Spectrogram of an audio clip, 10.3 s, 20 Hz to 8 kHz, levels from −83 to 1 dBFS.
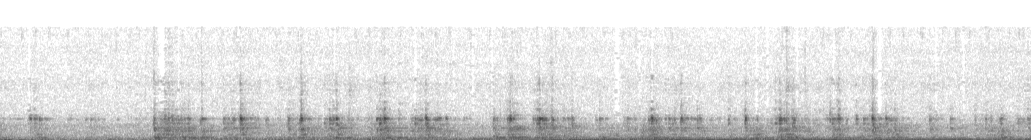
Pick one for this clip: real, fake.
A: real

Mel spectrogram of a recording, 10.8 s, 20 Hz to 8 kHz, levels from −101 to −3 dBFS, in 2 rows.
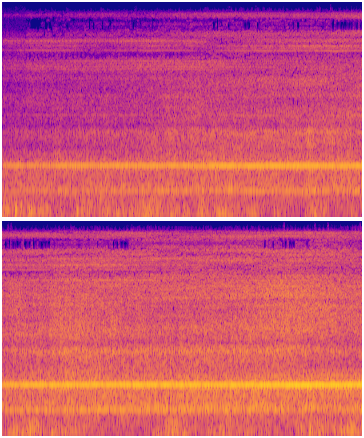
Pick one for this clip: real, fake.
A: real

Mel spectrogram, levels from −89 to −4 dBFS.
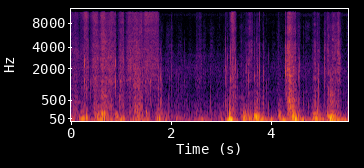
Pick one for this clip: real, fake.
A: fake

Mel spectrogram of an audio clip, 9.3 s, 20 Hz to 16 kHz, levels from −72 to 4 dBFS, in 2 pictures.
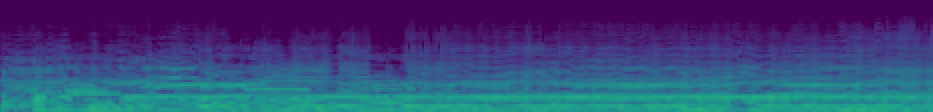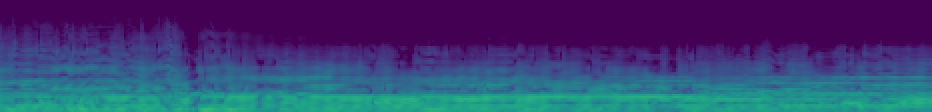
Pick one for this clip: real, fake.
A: fake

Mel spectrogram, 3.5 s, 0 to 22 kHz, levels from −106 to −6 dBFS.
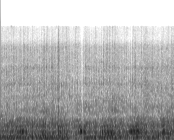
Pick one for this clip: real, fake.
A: fake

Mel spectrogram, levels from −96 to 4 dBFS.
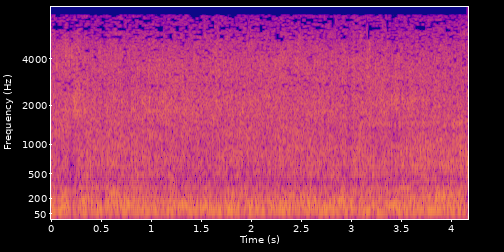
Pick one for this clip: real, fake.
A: real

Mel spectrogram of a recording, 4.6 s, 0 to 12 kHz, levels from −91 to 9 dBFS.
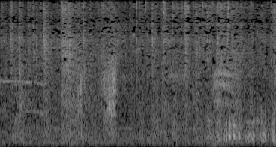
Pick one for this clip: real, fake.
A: real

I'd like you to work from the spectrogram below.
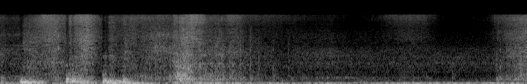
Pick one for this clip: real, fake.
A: real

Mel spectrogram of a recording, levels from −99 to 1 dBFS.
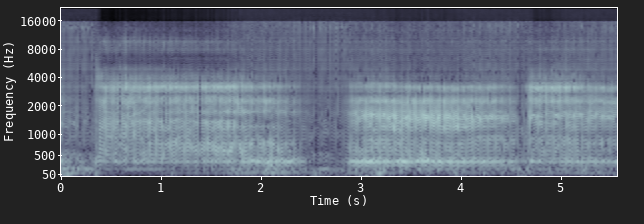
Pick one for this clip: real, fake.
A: fake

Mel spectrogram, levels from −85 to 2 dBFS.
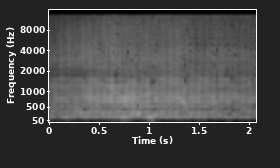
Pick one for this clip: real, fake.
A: fake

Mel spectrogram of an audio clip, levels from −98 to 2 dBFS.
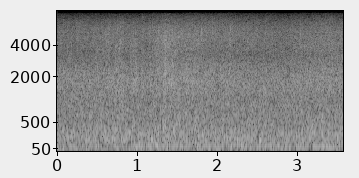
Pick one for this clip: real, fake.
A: fake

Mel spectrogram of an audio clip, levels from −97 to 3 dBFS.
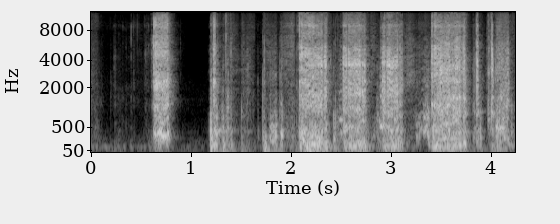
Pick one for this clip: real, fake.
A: real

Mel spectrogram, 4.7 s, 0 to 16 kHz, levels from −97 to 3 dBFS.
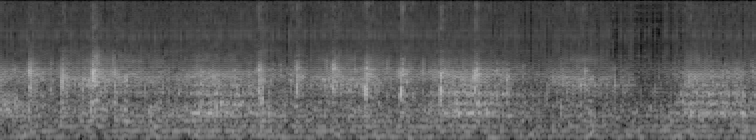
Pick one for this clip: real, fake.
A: fake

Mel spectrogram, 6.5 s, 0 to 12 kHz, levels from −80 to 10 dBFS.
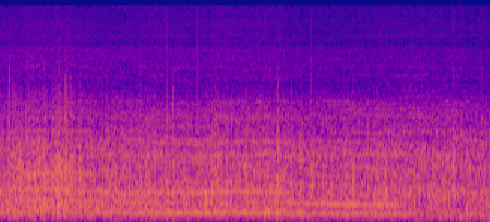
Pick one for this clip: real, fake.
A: real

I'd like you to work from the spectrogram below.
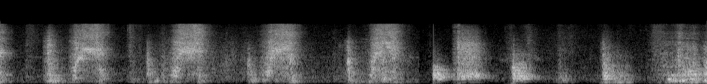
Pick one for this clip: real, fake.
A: real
